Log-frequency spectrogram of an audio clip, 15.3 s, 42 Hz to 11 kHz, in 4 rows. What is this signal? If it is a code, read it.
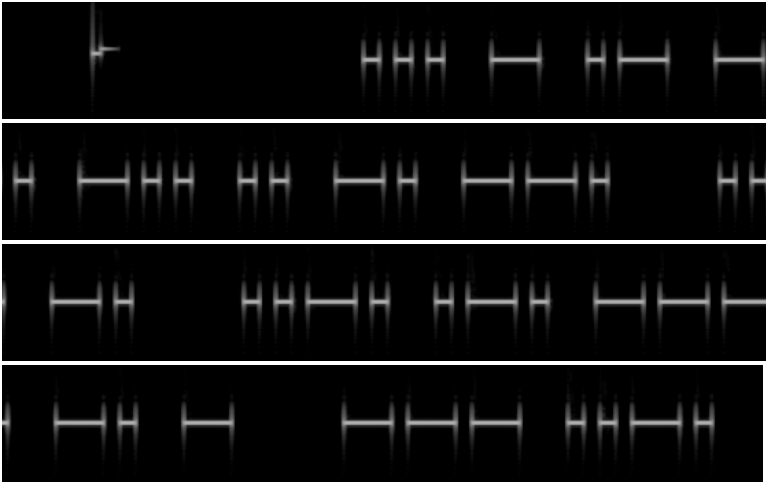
Morse code, heard as a keyed tone, about 15 wpm, 700 Hz. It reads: STANDING IN FRONT OF
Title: Sets of 5 Words Encore2 15wpm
